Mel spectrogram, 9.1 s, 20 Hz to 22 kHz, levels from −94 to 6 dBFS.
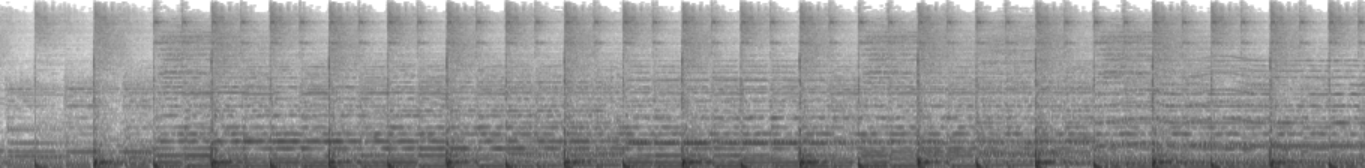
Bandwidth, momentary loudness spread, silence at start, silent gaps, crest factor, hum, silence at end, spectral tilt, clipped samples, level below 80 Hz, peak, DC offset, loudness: over 20 kHz; 3 LU; 0 s; none; 20 dB; none; 0 s; -5 dB/octave; under 0.1%; -30 dBFS; -2 dBFS; under 0.1%; -23 LUFS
